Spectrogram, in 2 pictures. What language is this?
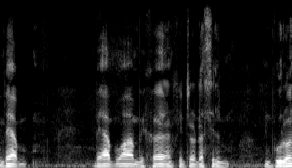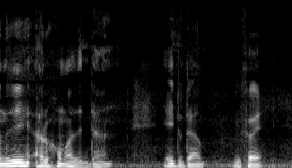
Assamese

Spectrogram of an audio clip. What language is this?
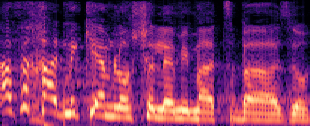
Hebrew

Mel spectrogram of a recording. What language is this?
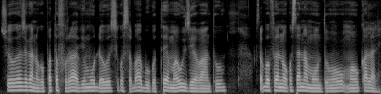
Langi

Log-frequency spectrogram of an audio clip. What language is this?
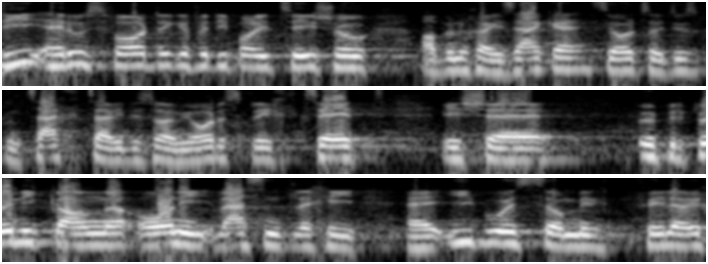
Swiss German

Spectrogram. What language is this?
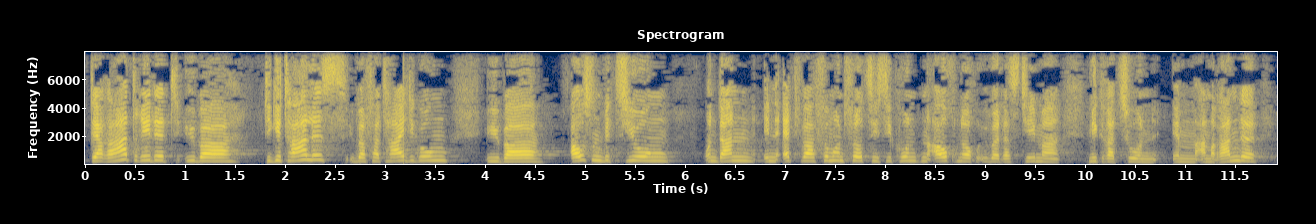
German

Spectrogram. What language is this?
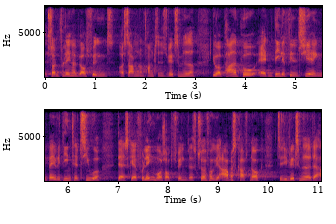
Danish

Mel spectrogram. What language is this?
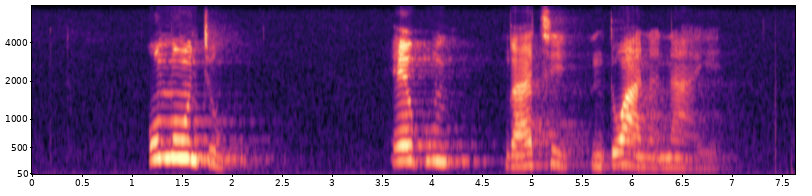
South Ndebele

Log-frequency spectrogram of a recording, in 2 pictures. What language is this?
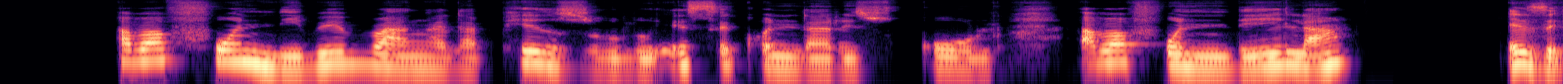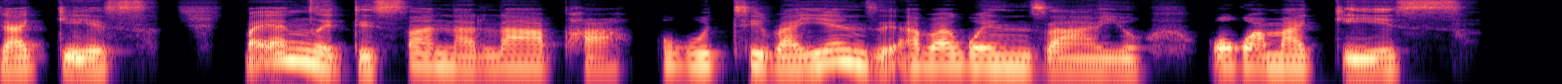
North Ndebele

